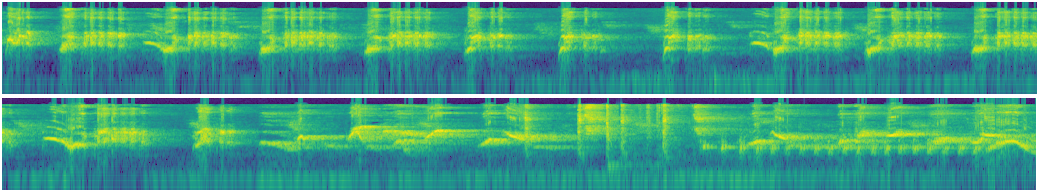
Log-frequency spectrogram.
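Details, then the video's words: White-rumped shama repeating a short burry note in a steady series, then breaking into varied rising phrases and a rapid trill, with a low hum in the background. "Kicau Burung Murai Batu"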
